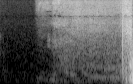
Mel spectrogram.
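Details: Speaker's own mechanical ventilator heard while talking on a podcast: brief silence, then a soft steady airy hiss ending in a louder rush of air as a breath is delivered.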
